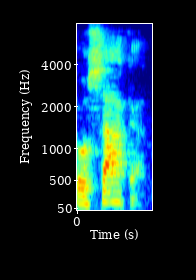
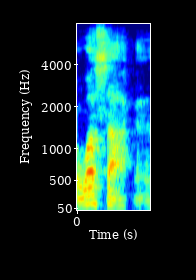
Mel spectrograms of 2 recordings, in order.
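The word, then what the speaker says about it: Oaxaca: Mexico to be specific Osaka or wasaka as they pronounce it in Mexico my Mexican brothers and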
